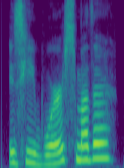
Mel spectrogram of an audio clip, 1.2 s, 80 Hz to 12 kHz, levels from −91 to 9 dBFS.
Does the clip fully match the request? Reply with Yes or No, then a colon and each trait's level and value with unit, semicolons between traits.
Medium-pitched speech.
No: high, 230 Hz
